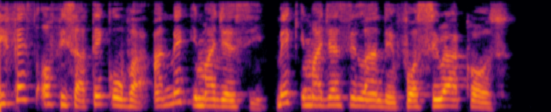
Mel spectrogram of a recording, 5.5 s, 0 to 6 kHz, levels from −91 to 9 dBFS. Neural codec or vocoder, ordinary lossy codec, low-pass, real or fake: codec, 16 kHz, 8 kbps, FreqCodec, larger model; none; 5.4 kHz; fake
